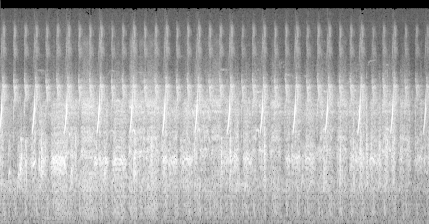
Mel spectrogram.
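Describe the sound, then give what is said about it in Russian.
Birds chirp steadily in a forest outside the city in July, a dense run of quick rising tweets repeating about every half second, with several birds overlapping at moderate level and no voices. “Мы сейчас отправимся за город, в лес, вместе с нашими корреспондентами и узнаем, как растут лесные детеныши, как воспитывают, защищают и кормят своих детей звери и птицы.”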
